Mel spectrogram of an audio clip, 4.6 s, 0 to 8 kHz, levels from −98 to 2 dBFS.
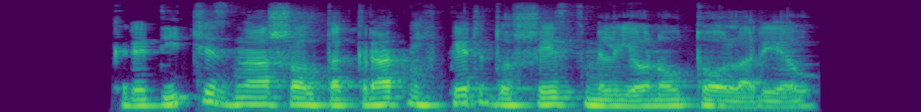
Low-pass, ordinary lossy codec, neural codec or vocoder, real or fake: none; none; none; real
